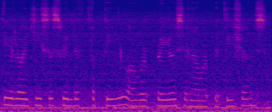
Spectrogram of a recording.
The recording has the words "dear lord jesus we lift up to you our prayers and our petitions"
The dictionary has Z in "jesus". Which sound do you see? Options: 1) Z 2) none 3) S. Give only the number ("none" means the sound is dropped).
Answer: 3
